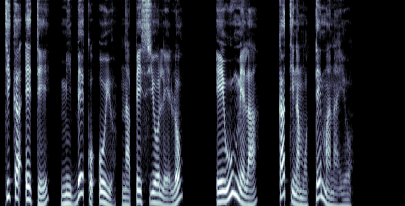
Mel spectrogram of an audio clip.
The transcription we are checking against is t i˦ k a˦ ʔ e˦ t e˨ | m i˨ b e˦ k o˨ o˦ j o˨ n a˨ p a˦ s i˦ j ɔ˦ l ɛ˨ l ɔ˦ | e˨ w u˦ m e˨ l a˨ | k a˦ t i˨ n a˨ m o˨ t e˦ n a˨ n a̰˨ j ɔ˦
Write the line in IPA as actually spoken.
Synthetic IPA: t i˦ k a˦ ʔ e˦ t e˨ | m i˨ b e˦ k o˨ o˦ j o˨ n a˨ p e˦ s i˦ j ɔ˦ l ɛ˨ l ɔ˦ | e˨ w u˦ m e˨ l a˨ | k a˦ t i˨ n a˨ m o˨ t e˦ m a˨ n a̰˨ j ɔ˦

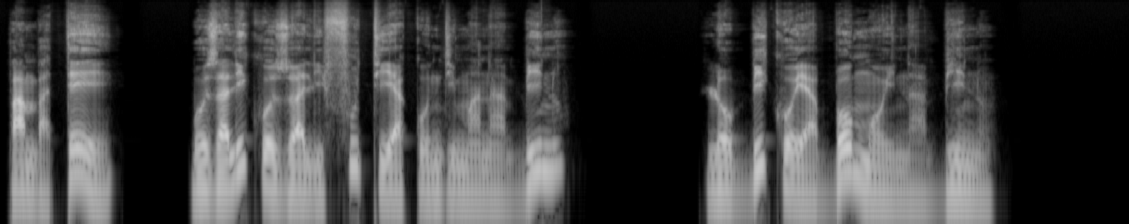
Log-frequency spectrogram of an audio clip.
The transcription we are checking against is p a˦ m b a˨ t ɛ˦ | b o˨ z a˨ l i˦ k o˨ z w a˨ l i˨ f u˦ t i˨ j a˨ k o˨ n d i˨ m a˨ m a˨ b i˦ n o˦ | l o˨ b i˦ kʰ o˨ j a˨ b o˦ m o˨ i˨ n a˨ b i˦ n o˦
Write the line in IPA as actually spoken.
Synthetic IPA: p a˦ m b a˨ t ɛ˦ | b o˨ z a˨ l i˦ k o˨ z w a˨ l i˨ f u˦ t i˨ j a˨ k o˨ n d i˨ m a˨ n a˨ b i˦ n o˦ | l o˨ b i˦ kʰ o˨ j a˨ b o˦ m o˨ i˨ n a˨ b i˦ n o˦

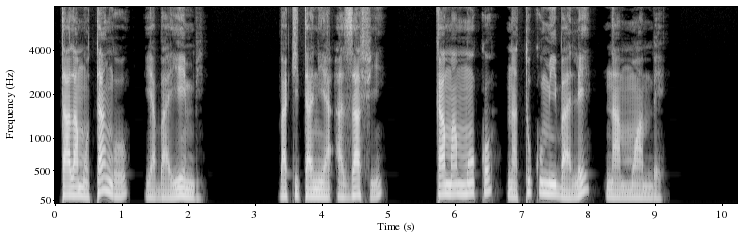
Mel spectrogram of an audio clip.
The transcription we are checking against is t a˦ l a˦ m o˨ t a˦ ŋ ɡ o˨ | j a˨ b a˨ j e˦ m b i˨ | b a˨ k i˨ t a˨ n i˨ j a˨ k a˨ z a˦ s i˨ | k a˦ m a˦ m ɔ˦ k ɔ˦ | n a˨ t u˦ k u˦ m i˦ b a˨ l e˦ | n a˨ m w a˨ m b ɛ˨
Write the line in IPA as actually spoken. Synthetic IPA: t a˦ l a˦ m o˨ t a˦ ŋ ɡ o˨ | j a˨ b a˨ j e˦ m b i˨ | b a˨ k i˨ t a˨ n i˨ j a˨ ʔ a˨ z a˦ f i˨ | k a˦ m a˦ m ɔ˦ k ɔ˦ | n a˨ t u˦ k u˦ m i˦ b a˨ l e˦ | n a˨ m w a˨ m b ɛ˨

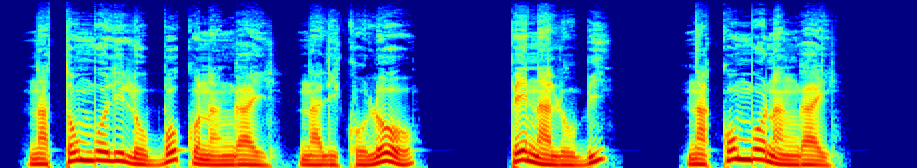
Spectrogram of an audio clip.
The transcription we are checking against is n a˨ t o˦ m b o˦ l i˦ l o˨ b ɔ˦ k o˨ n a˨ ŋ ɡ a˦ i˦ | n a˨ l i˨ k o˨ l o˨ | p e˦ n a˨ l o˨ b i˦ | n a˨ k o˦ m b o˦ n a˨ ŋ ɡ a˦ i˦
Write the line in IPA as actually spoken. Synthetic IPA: n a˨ t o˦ m b o˦ l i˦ l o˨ b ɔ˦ k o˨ n a˨ ŋ ɡ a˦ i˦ | n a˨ l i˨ k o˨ l o˦ | p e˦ n a˨ l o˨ b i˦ | n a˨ k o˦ m b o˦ n a˨ ŋ ɡ a˦ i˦

